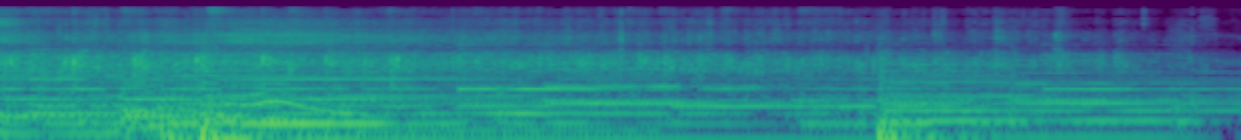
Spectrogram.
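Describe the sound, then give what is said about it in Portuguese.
An audience applauding to the heavens in a steady, dense wash of clapping that holds for several seconds, with sustained musical tones underneath and two brief low thumps. “Dá um grande aplauso aos céus e confessa a tua disponibilidade diante dele.”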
